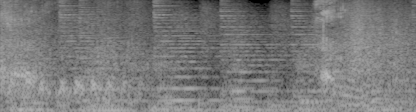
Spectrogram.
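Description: Cartoon soundtrack: action underscore music with whooshing swim-by sound effects as barracudas dart past, one sweeping whoosh about one and a half seconds in.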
